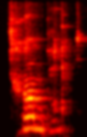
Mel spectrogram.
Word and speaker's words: trompette: But it's not trumpet with an O, it's an ompet, trompet.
